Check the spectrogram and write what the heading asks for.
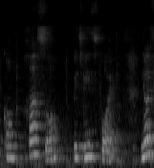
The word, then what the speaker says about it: garçon: This gives a soft C sound to the word garçon.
